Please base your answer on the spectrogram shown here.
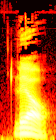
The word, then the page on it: liao4: mandarin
